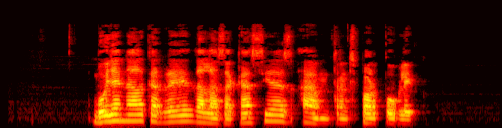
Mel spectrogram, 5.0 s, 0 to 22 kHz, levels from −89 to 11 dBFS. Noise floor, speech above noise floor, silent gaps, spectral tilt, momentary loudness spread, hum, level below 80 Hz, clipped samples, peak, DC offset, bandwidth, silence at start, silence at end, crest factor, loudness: -77 dBFS; 56 dB; none; -5 dB/octave; 8 LU; none; -74 dBFS; under 0.1%; -2 dBFS; under 0.1%; 11.5 kHz; 0.95 s; 0.9 s; 20 dB; -21 LUFS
